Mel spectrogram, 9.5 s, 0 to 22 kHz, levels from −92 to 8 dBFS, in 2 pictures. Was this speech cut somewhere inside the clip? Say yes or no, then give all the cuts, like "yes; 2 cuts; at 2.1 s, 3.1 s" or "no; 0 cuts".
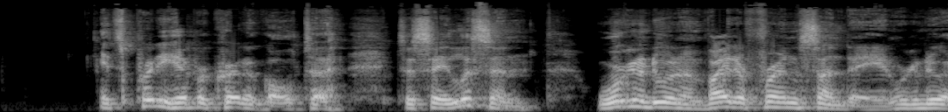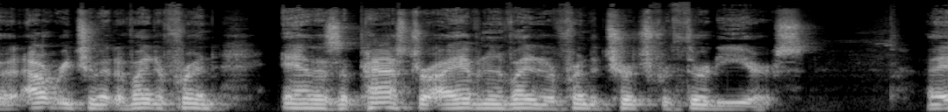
no; 0 cuts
